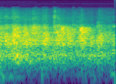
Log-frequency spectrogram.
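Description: Audience applause after a Carnatic concert of Dikshitar compositions, a steady dense patter of clapping from a crowd, moderately loud and continuous across a short stretch.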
